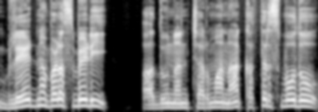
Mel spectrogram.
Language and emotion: Kannada, fearful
